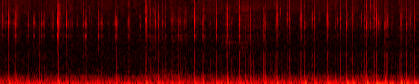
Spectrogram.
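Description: A palm-sized hollow clear plastic Christmas bauble filled with glitter is held in both hands and tapped and lightly scratched with fingertips and nails. Quiet, rapid, irregular taps with a soft low thud run alongside bright, crisp ticks and scratchy clicks. Each tap dies away almost instantly with no ring.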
